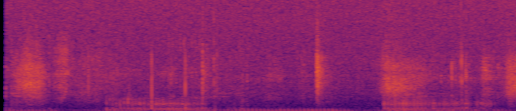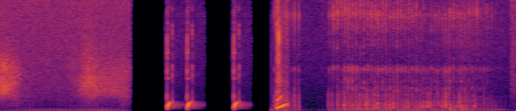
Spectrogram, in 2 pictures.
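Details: Coconut, a blue British Shorthair cat living in England, purrs while being brushed: a low, steady rumbling pulse with soft brushing strokes over it, then an abrupt cut to silence broken by a few sharp plopping clicks and a hiss of noise.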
